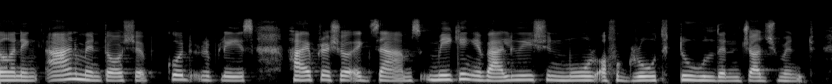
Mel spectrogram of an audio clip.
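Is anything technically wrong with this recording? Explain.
No, nothing technically wrong stood out on listening to this speech.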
